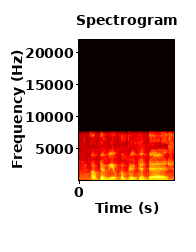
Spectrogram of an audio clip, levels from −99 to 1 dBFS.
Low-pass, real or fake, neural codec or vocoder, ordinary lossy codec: none; real; none; none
